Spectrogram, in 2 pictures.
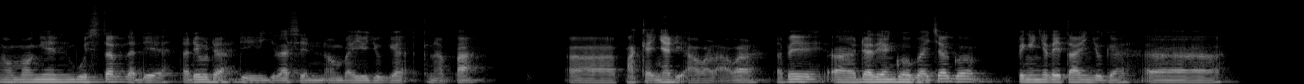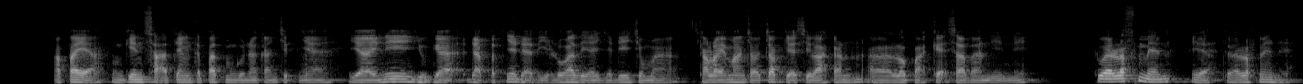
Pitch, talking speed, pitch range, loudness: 105 Hz, 140 wpm, 95-115 Hz, -33 LUFS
